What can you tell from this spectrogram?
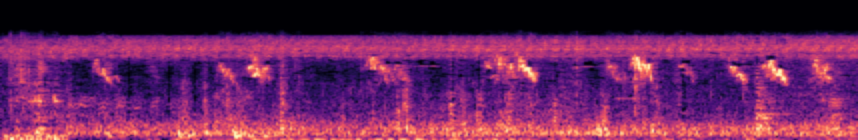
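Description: Rural outdoor ambience: a steady high drone of insects with a bird giving many short, falling chirps, coming more often in the second half.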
